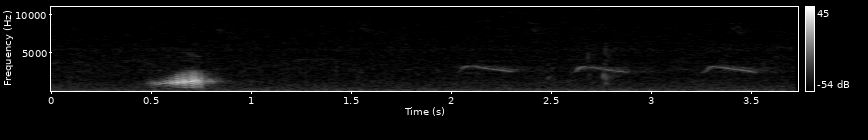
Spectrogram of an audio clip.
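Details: Common Kingfisher in Niepołomice Forest, Poland, July 2020: three thin, high, slightly falling whistles about half a second apart, after a louder, lower croaking sound.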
